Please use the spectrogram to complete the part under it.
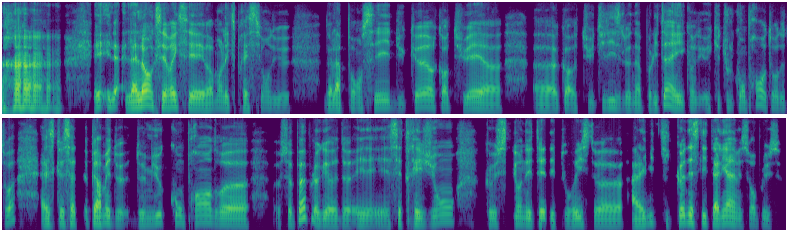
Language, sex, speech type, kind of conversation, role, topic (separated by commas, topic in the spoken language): French, male, conversation, podcast, host, Comment la langue de tes grands-parents se maintient-elle encore aujourd’hui ?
